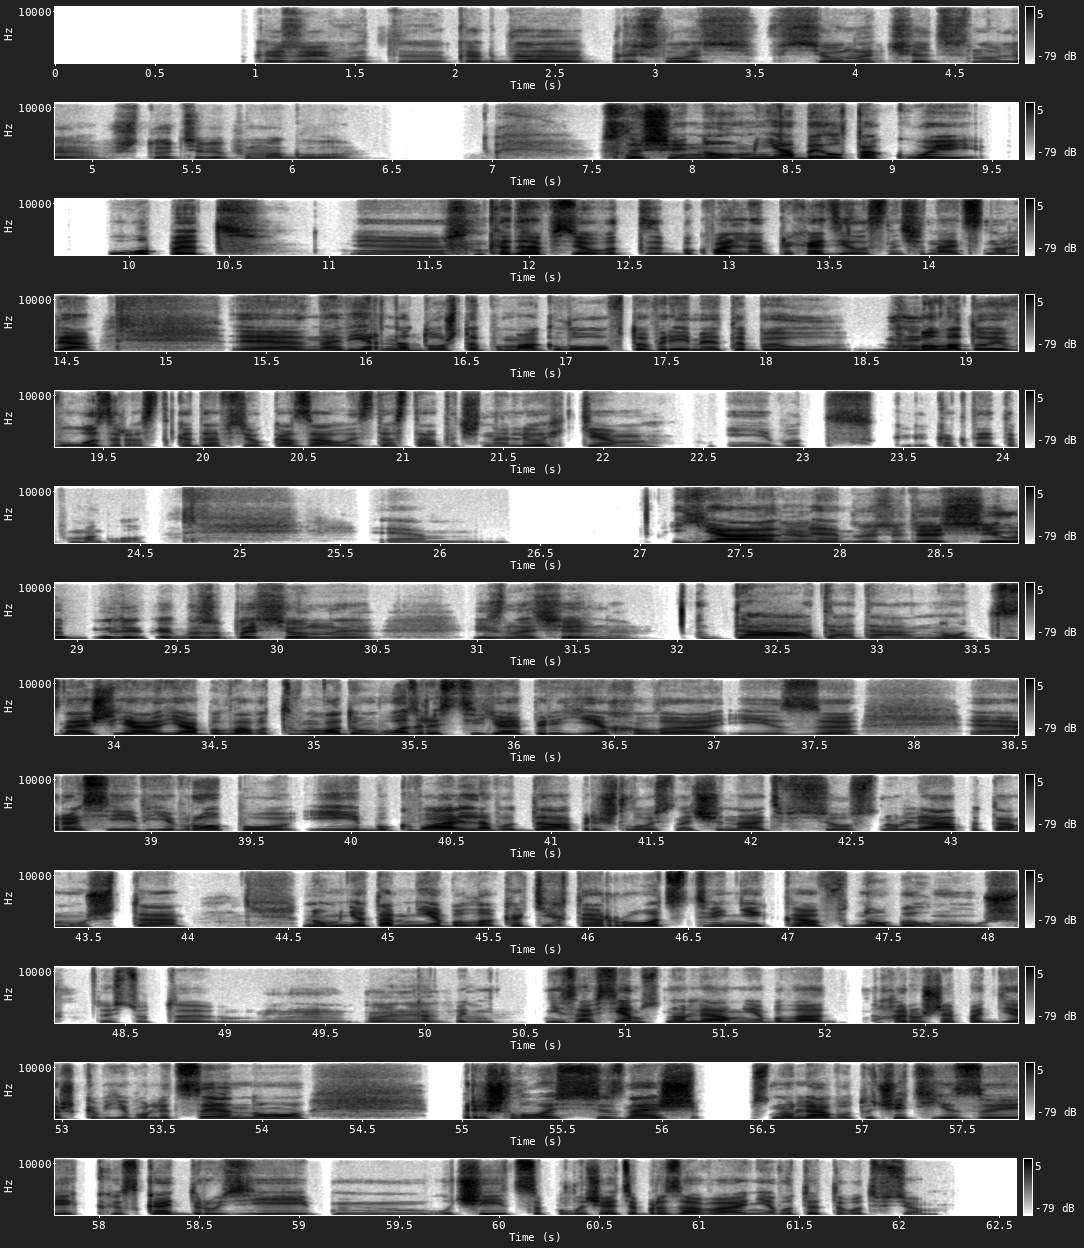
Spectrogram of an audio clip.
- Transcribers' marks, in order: chuckle; other background noise; laughing while speaking: "молодой"; tapping
- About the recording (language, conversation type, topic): Russian, podcast, Когда вам пришлось начать всё с нуля, что вам помогло?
